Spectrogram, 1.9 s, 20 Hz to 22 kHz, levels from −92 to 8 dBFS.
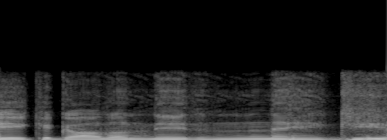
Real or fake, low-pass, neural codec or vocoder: fake; 10.8 kHz; codec, 16 kHz in and 24 kHz out, 0.4 kbps, LongCat-Audio-Codec, two codebook decoder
